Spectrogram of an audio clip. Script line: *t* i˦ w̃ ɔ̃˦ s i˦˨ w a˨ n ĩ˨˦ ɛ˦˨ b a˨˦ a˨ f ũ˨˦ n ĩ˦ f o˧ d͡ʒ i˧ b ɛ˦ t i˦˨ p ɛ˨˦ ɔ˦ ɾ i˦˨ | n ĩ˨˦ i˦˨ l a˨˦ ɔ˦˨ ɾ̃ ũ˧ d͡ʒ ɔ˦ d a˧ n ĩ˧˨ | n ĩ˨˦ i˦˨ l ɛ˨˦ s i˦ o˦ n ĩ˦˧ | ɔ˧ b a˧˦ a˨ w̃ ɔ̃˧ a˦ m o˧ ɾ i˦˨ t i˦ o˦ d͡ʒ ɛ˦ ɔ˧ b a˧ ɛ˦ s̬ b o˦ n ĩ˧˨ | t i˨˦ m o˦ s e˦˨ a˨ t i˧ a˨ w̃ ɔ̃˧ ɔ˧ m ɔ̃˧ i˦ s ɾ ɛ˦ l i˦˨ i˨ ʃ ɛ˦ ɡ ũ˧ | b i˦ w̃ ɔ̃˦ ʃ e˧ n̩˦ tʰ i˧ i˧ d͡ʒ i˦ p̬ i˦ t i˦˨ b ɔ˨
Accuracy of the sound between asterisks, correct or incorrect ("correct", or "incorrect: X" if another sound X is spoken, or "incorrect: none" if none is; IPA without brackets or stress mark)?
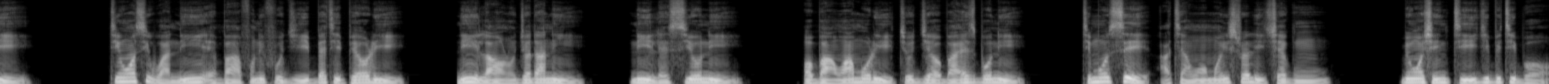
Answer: correct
